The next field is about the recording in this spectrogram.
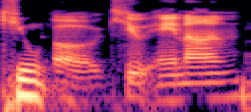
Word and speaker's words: QAnon: So the Q, or it's short for, help me pronounce this, QAnon. – QAnon.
